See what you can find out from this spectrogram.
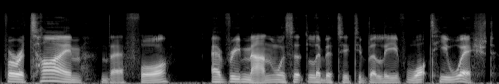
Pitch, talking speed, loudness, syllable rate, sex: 105 Hz, 170 wpm, -19 LUFS, 5.3 syllables/s, male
